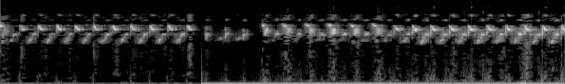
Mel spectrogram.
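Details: European goldfinch pouring out long, rhythmic trills of repeated bright notes, briefly broken by a short pause, over a noticeable low background rumble.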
